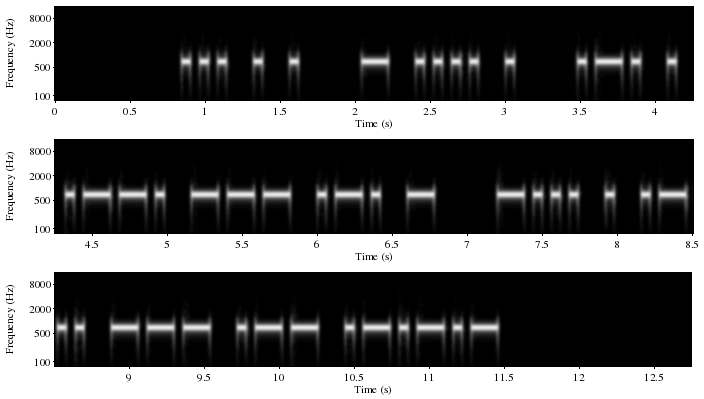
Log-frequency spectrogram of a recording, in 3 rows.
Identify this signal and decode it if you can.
Morse code, heard as a keyed tone, about 20 wpm, 700 Hz. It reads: SEE THE REPORT BELOW.
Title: Sentences from Top 1000 Words - Review Part 6 - 20wpm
